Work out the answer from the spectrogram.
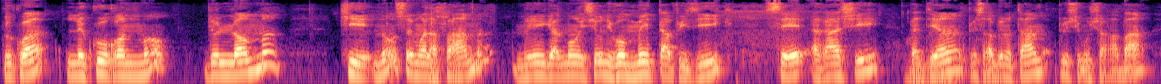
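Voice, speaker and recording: A man teaching a Torah class as a rabbi, an animated teacher who keeps quizzing his listeners. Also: mid-range voice, gravelly, breathy edge. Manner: lively teacher quizzing listeners with quick questions. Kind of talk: Torah class on number mysticism.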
